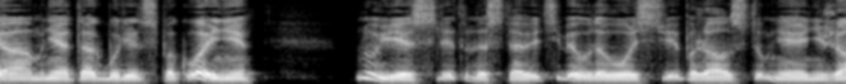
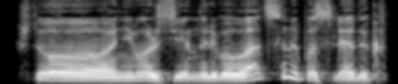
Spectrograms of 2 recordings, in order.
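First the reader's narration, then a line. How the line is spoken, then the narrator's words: Snide question. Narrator (Russian): ехидно спросил я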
